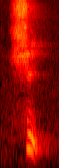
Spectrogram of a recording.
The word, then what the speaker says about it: 系: Now we have another similar-looking character, also pronounced fourth tone, 系, in today's lesson.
